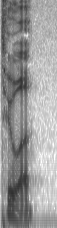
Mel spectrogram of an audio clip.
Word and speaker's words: Tua: It says the first part of Tua Tagovailoa's name is fairly straightforward. It's pronounced as it is spelled, Tua.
